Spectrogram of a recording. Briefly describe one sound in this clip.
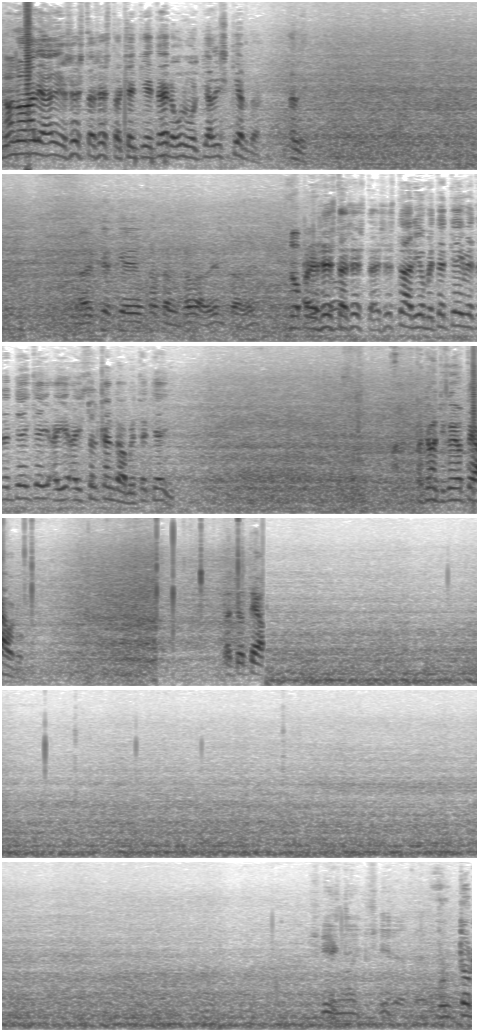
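A car hums steadily along a road, heard from inside.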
